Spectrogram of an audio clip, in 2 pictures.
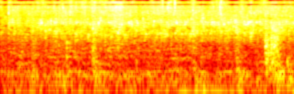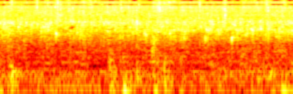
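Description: Beef pancakes shallow-frying in a wide pan of hot oil: a steady sizzle, with one short click of a utensil about halfway through.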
